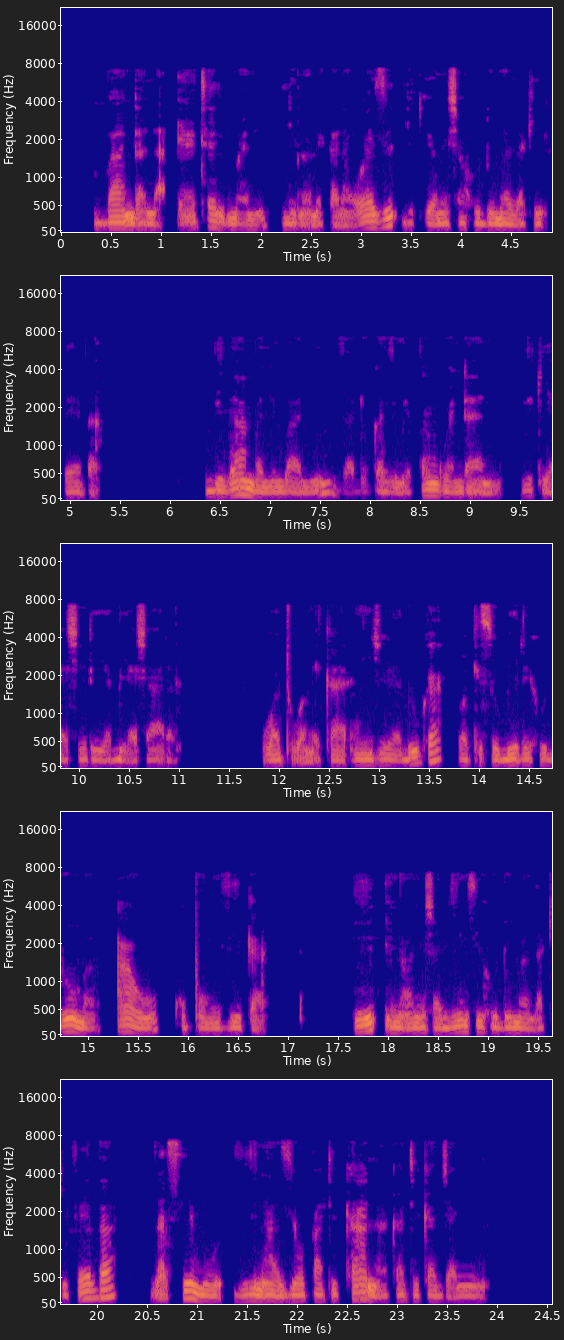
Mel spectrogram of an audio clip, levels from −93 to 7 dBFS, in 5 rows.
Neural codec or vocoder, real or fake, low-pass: vocoder, 44.1 kHz, 80 mel bands, Vocos; fake; 7.2 kHz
